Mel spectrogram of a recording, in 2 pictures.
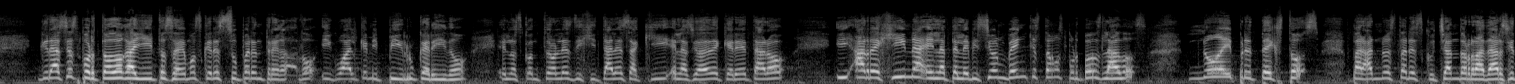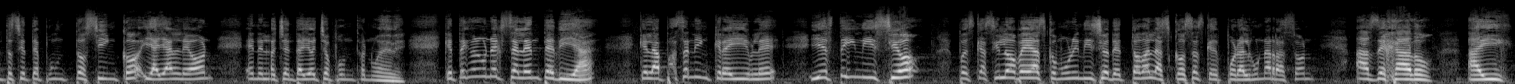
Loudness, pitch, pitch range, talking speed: -20 LUFS, 265 Hz, 245-290 Hz, 165 wpm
